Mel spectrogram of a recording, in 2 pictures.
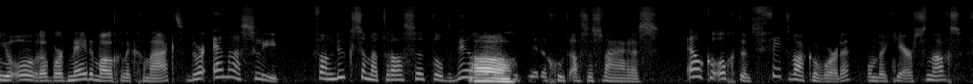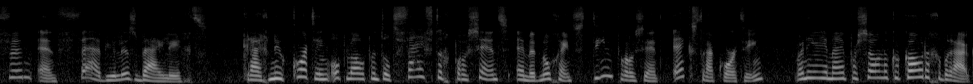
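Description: From 5.09 to 5.46 s the speech sinks by about 15 dB. The waveform pinches to a narrow band. This is likely speech suppressed in double talk: an echo canceller turned the talker down while both ends spoke.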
